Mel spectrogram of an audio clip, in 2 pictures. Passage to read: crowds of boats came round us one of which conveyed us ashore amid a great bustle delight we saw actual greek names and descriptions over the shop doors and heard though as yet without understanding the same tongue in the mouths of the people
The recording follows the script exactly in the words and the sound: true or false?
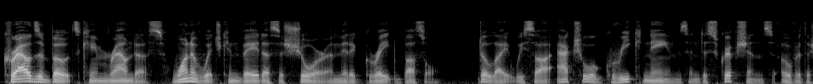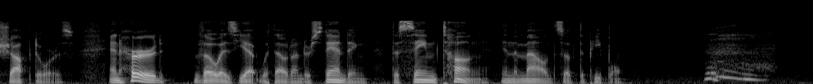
false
